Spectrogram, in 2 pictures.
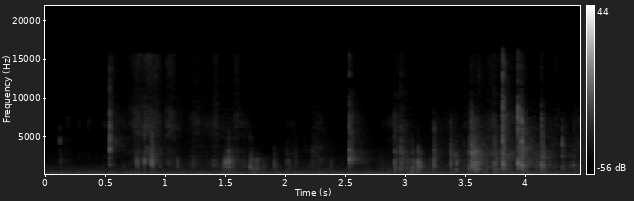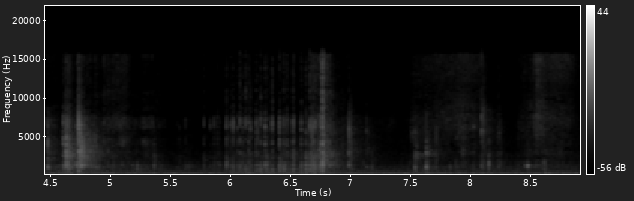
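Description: Hands with long painted nails flip and smooth the thin pages of an open glossy paper magazine lying flat on a white table, fingertips and nails rubbing on the paper, beside a second, closed magazine. Quiet, crisp rustles, swishes and light crinkles come in short bright bursts over a soft, steady hiss. A few louder page flips stand out near the middle and later in the clip.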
